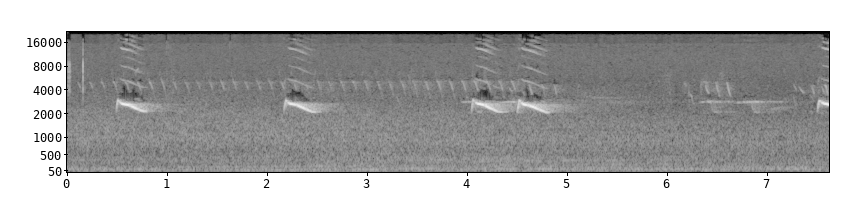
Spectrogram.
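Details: Tufted titmouse calling in the wild: clear, loud whistled notes that slide steeply downward, given singly or in a quick pair roughly every two seconds, with fainter high twittering from other birds in the background.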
